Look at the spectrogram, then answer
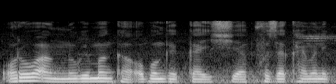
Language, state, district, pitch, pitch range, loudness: Kokborok, Tripura, West Tripura, 130 Hz, 120-135 Hz, -14 LUFS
